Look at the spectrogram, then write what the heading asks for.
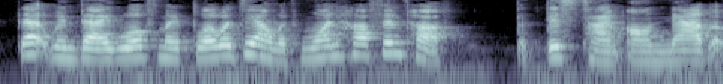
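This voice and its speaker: In a put-on character voice, the speaker sounds gruff and growling at a moderate pace. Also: female-sounding voice, medium pitch for a woman. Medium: read story. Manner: growling, gruff.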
